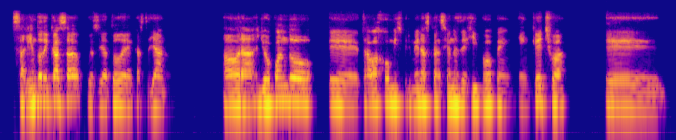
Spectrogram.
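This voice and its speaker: The background is quiet as a man speaks at a fairly high pitch. His intonation is monotone and flat. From Peru, Lima (San Juan de Lurigancho). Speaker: hip hop artist. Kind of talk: panel talk. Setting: video call. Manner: halting.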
